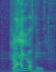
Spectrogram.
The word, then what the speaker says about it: Honorville: It's spelled Honorville. H-O-N-O-R-V-I-L-L-E. Hornorville. And I, where the R comes in, but it's there.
